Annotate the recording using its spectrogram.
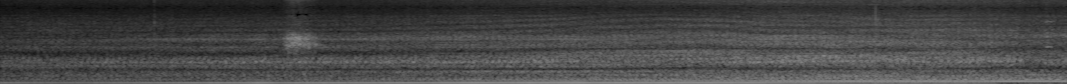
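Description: JCB backhoe loader's diesel engine running steadily as its front bucket pushes snow off the road, getting louder over the first five seconds or so as the machine comes close.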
